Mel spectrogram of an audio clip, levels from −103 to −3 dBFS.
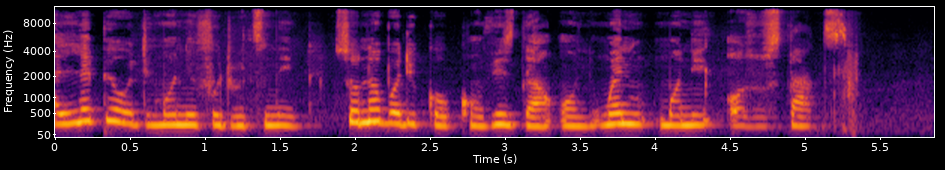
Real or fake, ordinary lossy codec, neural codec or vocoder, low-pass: fake; none; vocoder, 44.1 kHz, 128 mel bands every 512 samples, BigVGAN v2; 10.8 kHz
